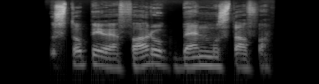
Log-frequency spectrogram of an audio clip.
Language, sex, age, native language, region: Slovenian, male, 18-29, Slovenian, Drava region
